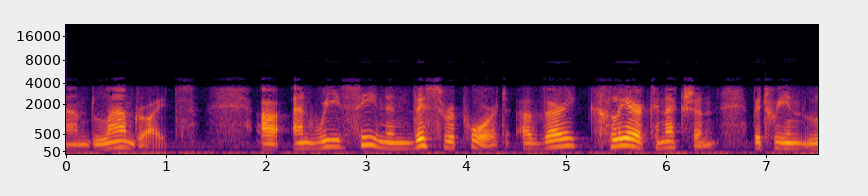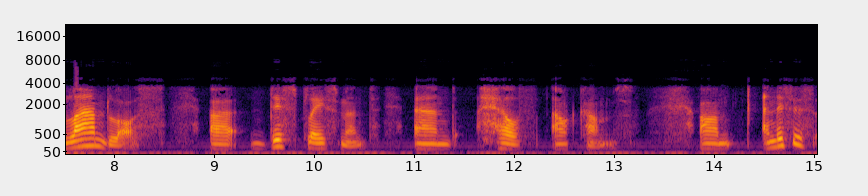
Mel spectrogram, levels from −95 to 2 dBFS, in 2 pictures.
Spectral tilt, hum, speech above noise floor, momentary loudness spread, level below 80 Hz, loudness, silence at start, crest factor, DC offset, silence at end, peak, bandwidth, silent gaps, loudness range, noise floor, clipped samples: -8 dB/octave; none; 20 dB; 18 LU; -60 dBFS; -23 LUFS; 0 s; 22 dB; under 0.1%; 0 s; -2 dBFS; 6.2 kHz; none; 6 LU; -43 dBFS; under 0.1%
